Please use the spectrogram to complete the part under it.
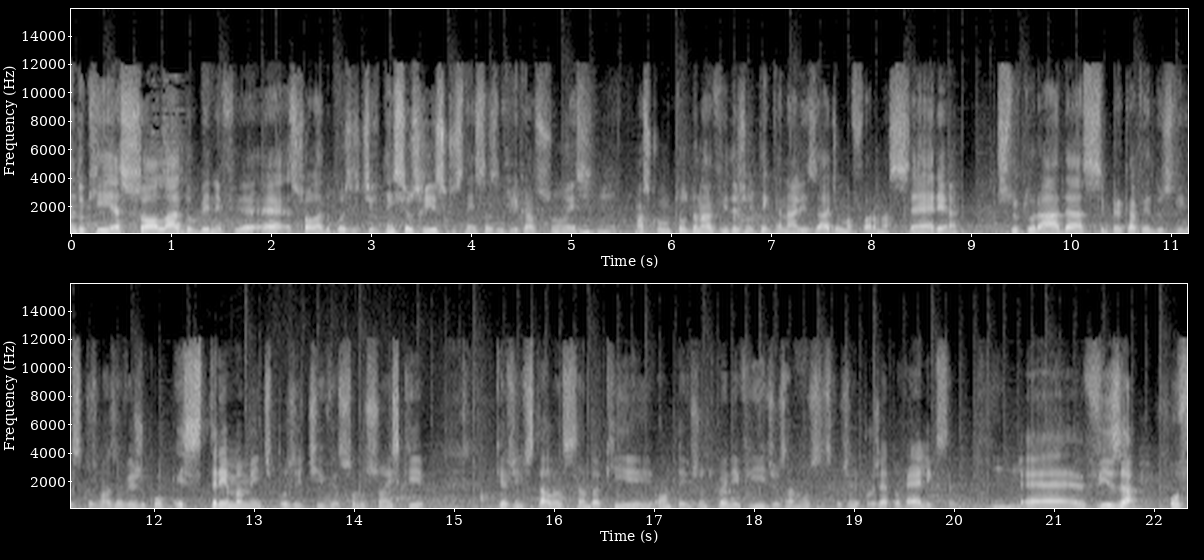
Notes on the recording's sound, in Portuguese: Gravada durante o Dell Technologies World. Gravada durante o Dell Technologies World.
